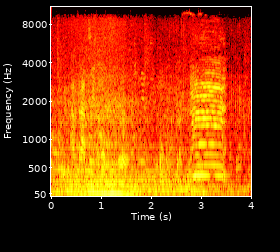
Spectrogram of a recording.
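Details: Cattle unloaded from a truck; after loud rumbling handling noise and voices, one short mooing call lasting under a second rises then falls, followed by quieter background bustle.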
